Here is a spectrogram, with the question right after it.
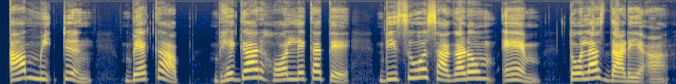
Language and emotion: Santali, neutral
